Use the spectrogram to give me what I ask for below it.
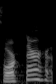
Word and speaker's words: Faulkner: pretty much broken ability a Faulkner is pronounced Forkner okay I've been pronouncing it wrong forever though what words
